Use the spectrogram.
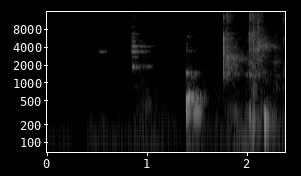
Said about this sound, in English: Okay, guys, I'm gonna take a sip of my kombucha and then we're gonna get into tip number three.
